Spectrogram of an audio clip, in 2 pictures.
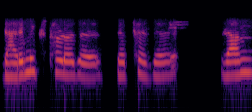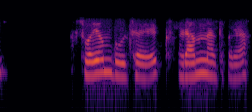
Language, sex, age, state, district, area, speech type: Gujarati, female, 18-30, Gujarat, Rajkot, urban, conversation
